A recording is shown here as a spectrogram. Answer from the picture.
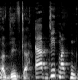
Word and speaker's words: Avdiivka: I probably mispronounced that. Can you correct me? Avdiivka.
